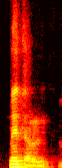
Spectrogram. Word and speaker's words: Maeterlinck: de Metterly, Maeterlinck, así se escribe, Maeterlinck, Metterlinck, la trilogía de la muerte.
